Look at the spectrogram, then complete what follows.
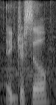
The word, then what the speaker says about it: Yggdrasil: Yggdrasil. That's how you pronounce that, isn't it?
